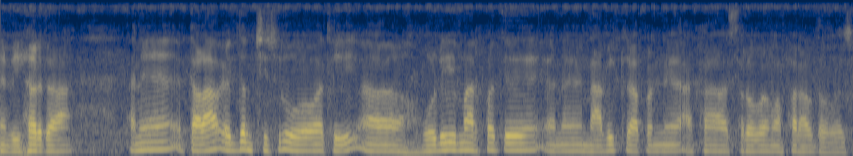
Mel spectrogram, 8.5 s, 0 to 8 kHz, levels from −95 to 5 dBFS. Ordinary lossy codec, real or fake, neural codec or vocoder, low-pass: none; fake; codec, 24 kHz, 6 kbps, HILCodec; 7.2 kHz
